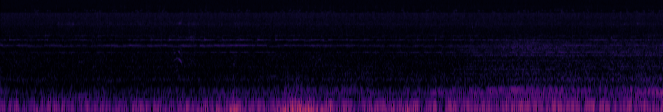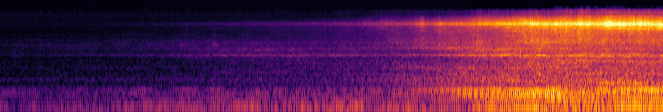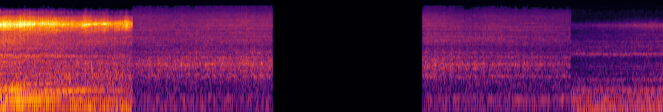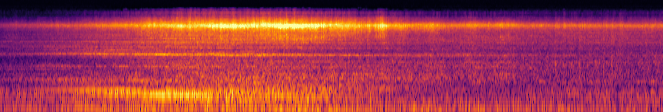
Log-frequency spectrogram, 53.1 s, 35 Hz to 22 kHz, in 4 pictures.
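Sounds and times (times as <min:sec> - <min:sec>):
diesel locomotive engines: 0:16.2 - 0:32.0, 0:35.0 - 0:53.0
high hiss: 0:22.1 - 0:32.0.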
